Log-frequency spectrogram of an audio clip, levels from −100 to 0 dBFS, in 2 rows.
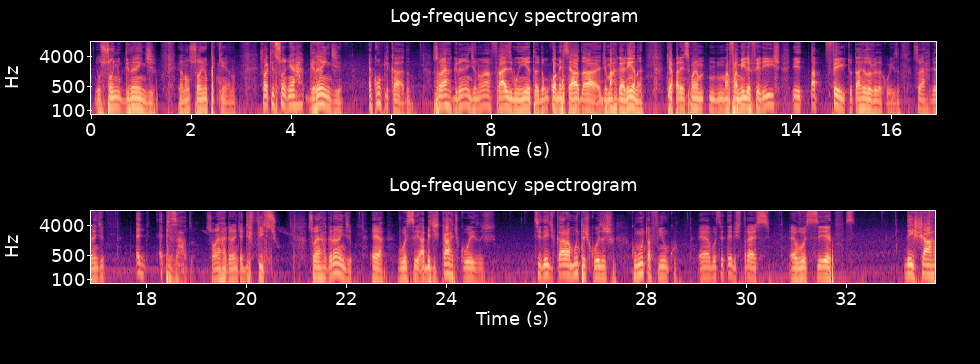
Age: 20-39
